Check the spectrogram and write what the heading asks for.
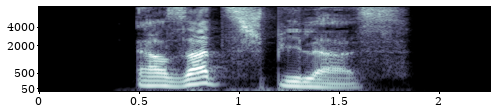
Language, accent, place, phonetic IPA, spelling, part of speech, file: German, Germany, Berlin, [ɛɐ̯ˈzat͡sˌʃpiːlɐs], Ersatzspielers, noun, De-Ersatzspielers.ogg
- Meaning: genitive of Ersatzspieler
